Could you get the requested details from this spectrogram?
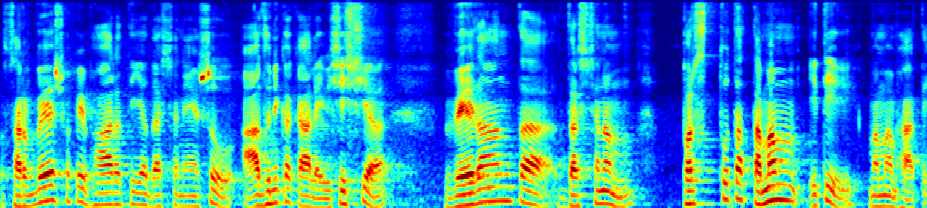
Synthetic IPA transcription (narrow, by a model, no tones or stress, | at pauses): sɐɾʋeːʂɐpibʱaːɾɐt̪iːjɐd̪ɐɾʃɐneːʂua̰ːd̪ʱunikɐkaːleːʋiʃiʃjɐ | ʋeːd̪aːnt̪ɐd̪ɐɾʃɐnɐm | pɾɐst̪ut̪ɐt̪ɐmɐmit̪imɐmɐbʱa̰ːt̪ḭ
